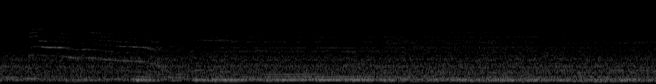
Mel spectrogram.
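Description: A cat meows once near the start, a drawn-out call falling in pitch. A steady low hum follows from about two seconds in.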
